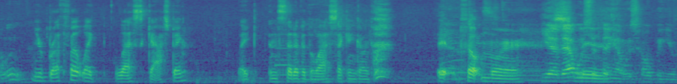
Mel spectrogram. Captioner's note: gasps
